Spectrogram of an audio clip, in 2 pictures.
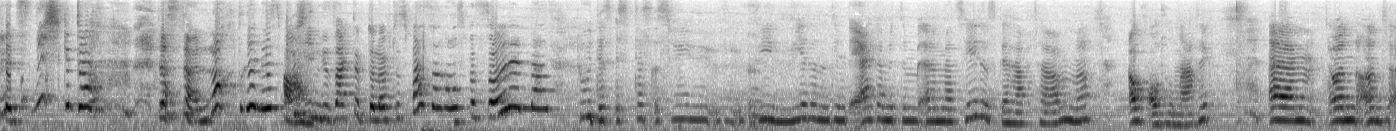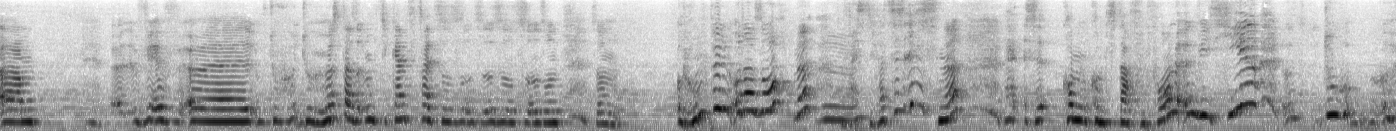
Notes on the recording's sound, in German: Tonqualität des Todes!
